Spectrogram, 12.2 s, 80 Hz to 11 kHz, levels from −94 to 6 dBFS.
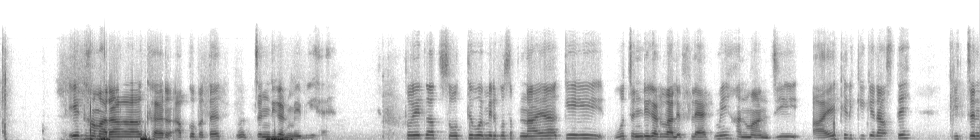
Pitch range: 185-230 Hz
